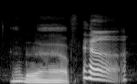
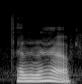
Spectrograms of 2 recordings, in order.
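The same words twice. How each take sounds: First: It is said loudly. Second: It is said at normal volume.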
